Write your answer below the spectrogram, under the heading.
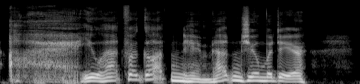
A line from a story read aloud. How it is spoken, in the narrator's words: said Sir Percy merrily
